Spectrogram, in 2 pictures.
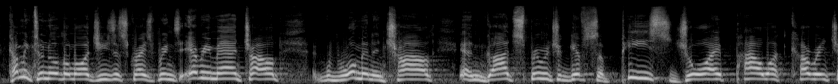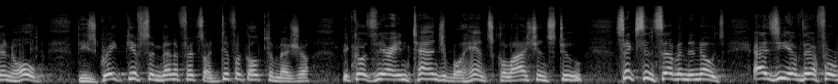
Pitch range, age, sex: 195-245 Hz, 60-79, male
